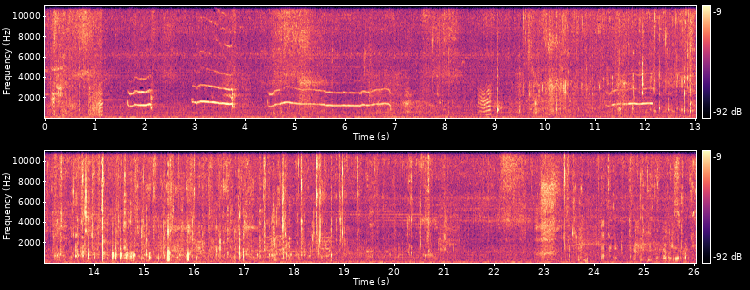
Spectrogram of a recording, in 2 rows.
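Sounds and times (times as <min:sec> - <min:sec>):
puppy whining: 0:00.0 - 0:21.4, 0:22.3 - 0:26.0
dog licking wet slurping: 0:09.4 - 0:21.2, 0:23.4 - 0:26.0.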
